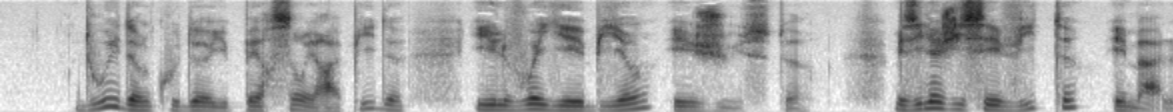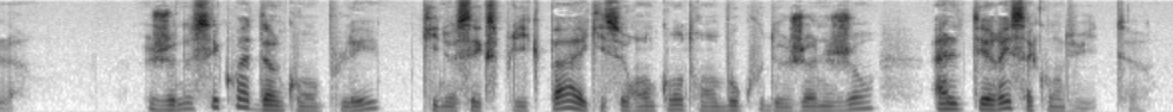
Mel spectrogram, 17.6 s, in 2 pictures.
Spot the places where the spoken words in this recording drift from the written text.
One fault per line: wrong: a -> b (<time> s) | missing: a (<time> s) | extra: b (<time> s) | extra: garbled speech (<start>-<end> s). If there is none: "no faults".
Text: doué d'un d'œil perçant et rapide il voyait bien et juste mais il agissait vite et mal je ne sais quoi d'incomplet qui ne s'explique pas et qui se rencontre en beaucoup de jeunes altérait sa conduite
extra: coup (1.1 s)
extra: gens (15.0 s)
